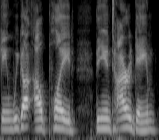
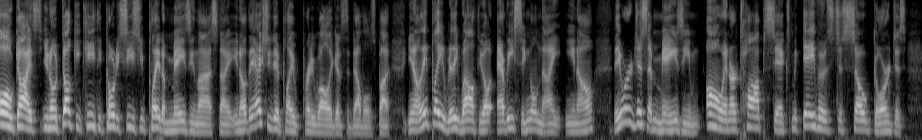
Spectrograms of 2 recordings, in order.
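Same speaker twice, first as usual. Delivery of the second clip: plain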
